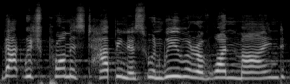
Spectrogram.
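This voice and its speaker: A young fiancee in a radio drama, sorrowful yet dignified. Her high voice is earnest and formal. A long reverb hangs behind it. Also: normal speed, a bit bright. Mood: sorrowful, resolute.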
